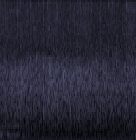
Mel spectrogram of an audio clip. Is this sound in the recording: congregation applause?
yes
